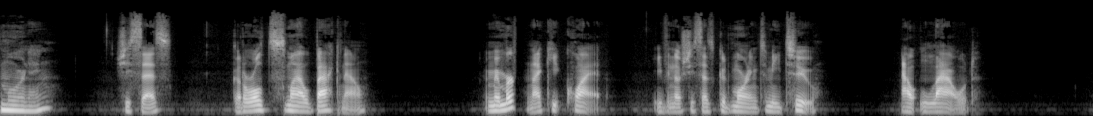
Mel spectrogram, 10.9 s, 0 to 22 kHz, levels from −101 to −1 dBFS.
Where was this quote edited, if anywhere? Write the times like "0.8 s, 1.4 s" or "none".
5.1 s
